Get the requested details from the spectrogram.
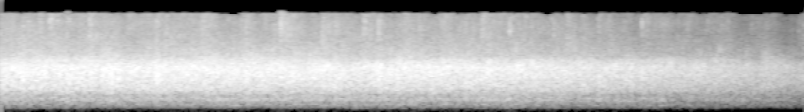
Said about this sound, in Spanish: El eco de los aplausos aún resuenan en nuestros oídos cuando nuestra maestra Piedad Bonet gana el premio Reina Sofía de Poesía.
